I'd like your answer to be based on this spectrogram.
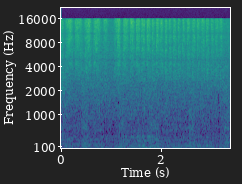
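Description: Cajun Craze ink is rubbed over a card as a steady, soft scratchy friction that runs continuously and faintly without a break, with no voices.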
